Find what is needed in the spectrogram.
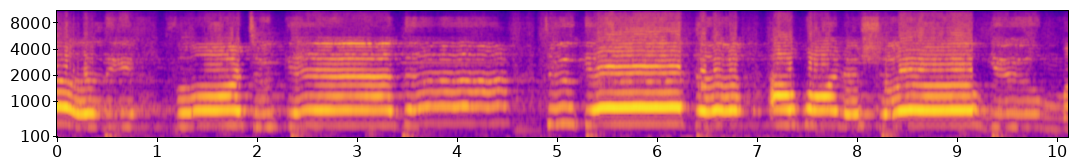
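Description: A woman singing long held notes over music with a low beat that falls about once a second.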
